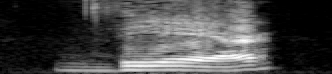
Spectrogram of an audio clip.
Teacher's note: these have been examples of linking we don't say this air they're linked but they're not Blended they're different sounds because we have a vowel and we have a different vowel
